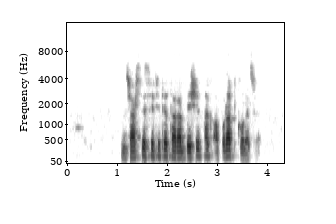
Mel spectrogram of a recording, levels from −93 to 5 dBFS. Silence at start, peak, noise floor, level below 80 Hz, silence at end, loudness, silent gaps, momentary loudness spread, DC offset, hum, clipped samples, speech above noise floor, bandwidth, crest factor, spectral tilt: 1.1 s; -2 dBFS; -86 dBFS; -64 dBFS; 0.7 s; -19 LUFS; none; 12 LU; under 0.1%; none; under 0.1%; 67 dB; 5.6 kHz; 18 dB; -10 dB/octave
